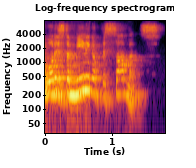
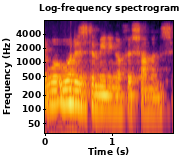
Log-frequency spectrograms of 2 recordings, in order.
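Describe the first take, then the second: First: It is said in a confrontational, challenging tone. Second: It is said in a polite, restrained tone. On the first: The speaker is openly challenging the listener. "say it that confrontationally" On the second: The speaker is asking respectfully. "politely then"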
